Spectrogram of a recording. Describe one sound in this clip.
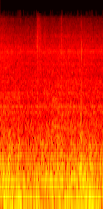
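A hand pats a soft pillow.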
